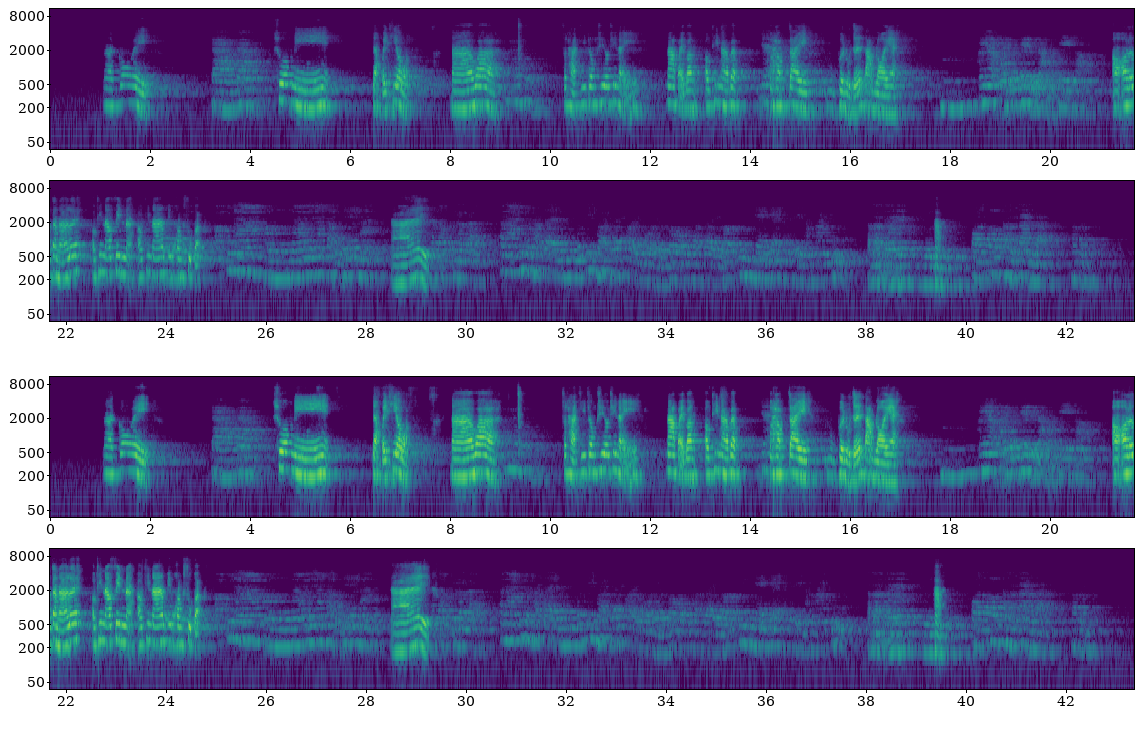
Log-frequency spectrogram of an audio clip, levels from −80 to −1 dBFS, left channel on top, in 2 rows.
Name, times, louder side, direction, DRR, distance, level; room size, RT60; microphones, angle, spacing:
voice 1, 1.1-2.0 4.5-5.6 6.4-7.2 8.0-9.0 10.2-11.9 12.3-13.8 14.4-17.0 21.2-24.7 28.5-29.3 39.4-39.5, right 7 dB, 80° right, 0.5 m, -24 dB
voice 2, 3.2-4.1 4.8-4.9 9.0-9.7 10.9-11.3 14.2-15.2 17.8-20.7 23.7-24.4 24.9-28.1 28.5-28.8 29.3-30.3 30.7-37.4 38.0-38.7 39.1-39.6 40.1-41.6 42.1-42.4, equal, 5° right, 7.4 m, -45 dB
24.5 x 19.5 x 9.2 m
head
